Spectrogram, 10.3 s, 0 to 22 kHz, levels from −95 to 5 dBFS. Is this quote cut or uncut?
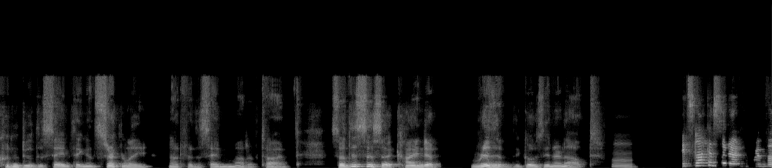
uncut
